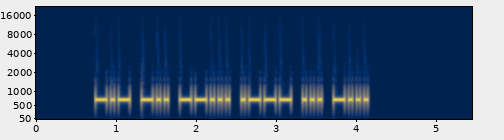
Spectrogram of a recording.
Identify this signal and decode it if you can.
Morse code, heard as a keyed tone, about 25 wpm, 700 Hz. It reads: KD7JSB
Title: USA Call Signs - 6 Characters - Repeated 3x - 25wpm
